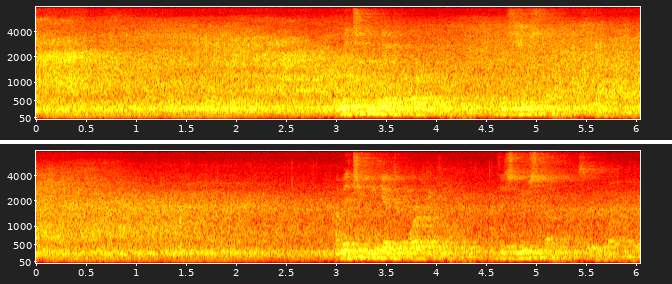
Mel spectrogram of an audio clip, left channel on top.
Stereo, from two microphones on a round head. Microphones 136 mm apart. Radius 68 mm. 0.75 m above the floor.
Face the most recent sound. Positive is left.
turn(degrees=-55)  # may be behind; listen again after turning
